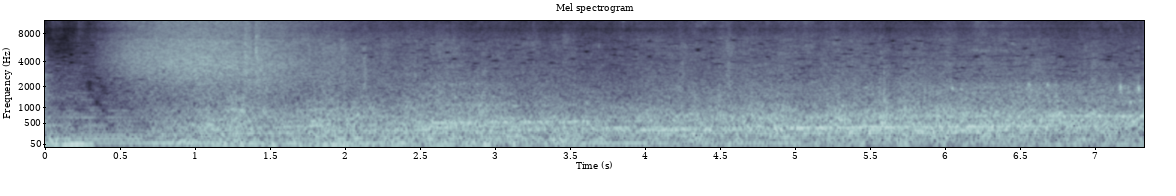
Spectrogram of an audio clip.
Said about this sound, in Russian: Поезд закрывает двери. Вода ручьем бежит по стене. Состав отправляется.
